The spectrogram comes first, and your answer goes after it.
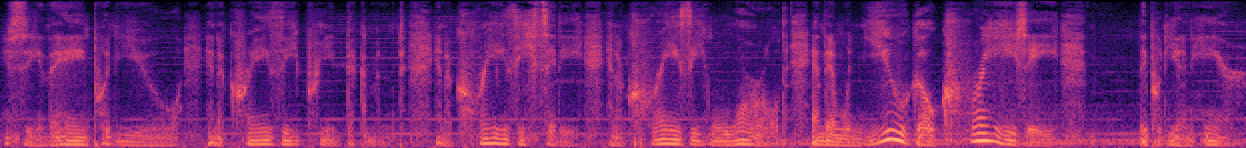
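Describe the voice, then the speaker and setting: An actor playing a theatrical, menacing madman crime boss in an ASMR roleplay, mocking and drawn-out, often slipping into a whisper. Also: a bass voice, very animated, music in the background, full character voice. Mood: bitter, menacing. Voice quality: gravelly.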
